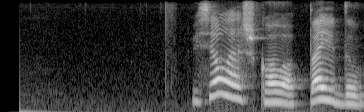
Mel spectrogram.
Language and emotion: Russian, positive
